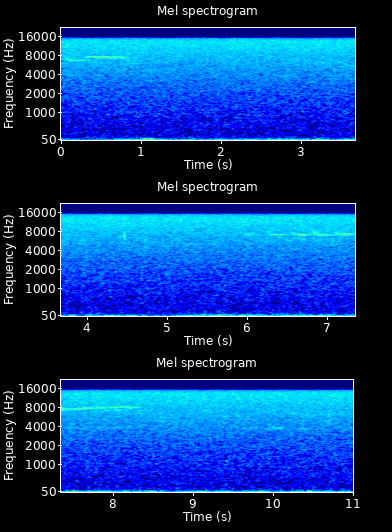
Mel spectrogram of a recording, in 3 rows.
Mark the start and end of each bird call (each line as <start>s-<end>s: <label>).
0.0s-1.7s: Golden-crowned Kinglet (Regulus satrapa)
4.6s-9.9s: Golden-crowned Kinglet (Regulus satrapa)
7.0s-10.9s: Mountain Chickadee (Poecile gambeli)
